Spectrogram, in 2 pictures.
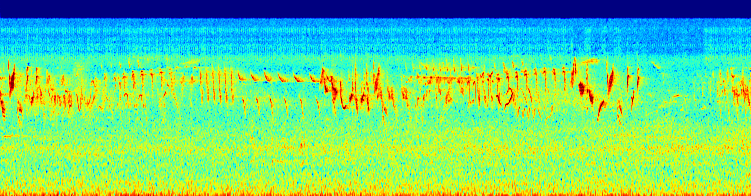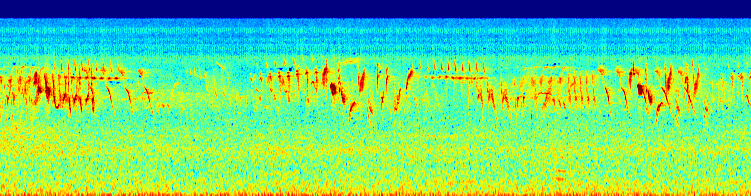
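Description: Songbirds singing in the open, a dense run of high, rapid trills and chirps that goes on almost without a break, easing briefly twice near the middle.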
